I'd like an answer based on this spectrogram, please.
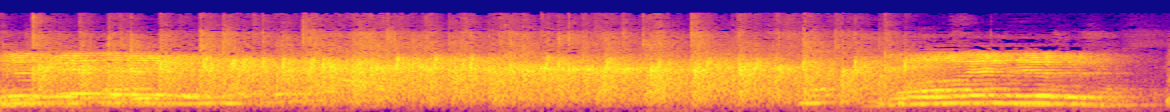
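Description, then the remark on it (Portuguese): A crowd claps steadily and loudly for several seconds in praise of the Lord, a dense sustained patter, with voices calling out over it; the applause thins toward the end as a voice carries on alone. “E eu agradeço a oportunidade, palmas que louva o Senhor.”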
